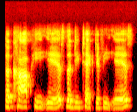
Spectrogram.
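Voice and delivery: ordinary delivery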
